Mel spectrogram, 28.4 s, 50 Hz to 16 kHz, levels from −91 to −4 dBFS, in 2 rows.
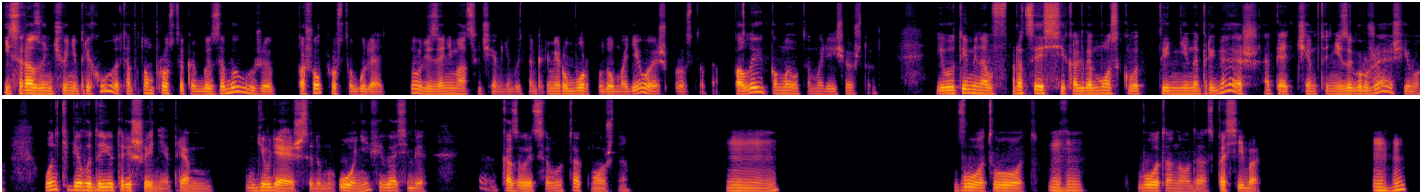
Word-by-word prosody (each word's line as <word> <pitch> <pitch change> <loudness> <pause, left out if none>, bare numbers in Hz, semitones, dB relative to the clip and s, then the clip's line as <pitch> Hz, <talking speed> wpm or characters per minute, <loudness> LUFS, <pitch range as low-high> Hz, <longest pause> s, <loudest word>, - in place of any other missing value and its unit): и 115 - -1
сразу 120 0 +7
ничего 110 +2 -2
не 110 - -2
приходит, 205 - -2
а - - -2
потом 130 - -3
просто 125 +1 0
как 105 - -3
бы 105 +1 +1
забыл 160 - +2
уже, 100 -5 -1 0.2
пошел - - +3
просто - - -4
гулять, 95 -3 -2 0.3
ну, 150 - +1
или 110 - 0
заниматься 105 0 -2
чем-нибудь. 95 -1 -9
Например, 110 +1 -4
уборку 110 -2 0
дома 100 -1 0
делаешь, - - +1
просто - - -9
там - - -22
полы 170 +11 +5
помыл 120 -4 -3
там 105 0 -12
или 105 - -8
еще 115 +3 -6
что-то. - - -17 0.6
И - - -1
вот 120 +4 +3
именно 135 -5 +4
в 105 - -3
процессе, 130 -2 +4
когда 110 0 +4
мозг 115 0 -1
вот 110 - 0
ты 115 - +2
не 110 +1 -1
напрягаешь 115 +1 0
опять - - -1
чем-то, 100 -2 -4
не 105 0 -1
загружаешь 110 -1 +1
его, 100 0 -6 0.4
он 145 +4 +3
тебе 140 -3 +3
выдает 125 -1 +5
решение. 105 -5 +1
Прям 95 -1 -4 0.3
удивляешься, 110 -4 +3
думаю: 95 0 -8
"О, 115 -2 +4
ни 105 +5 -5
фига 120 -5 -1
себе. 100 -2 -5 0.5
Оказывается, 105 -4 -1
вот 110 +2 -8
так - - -1
можно." 105 +2 -8 1.0
М. 110 +1 -3 1.7
Вот-вот. 110 -3 +1
Мгм. 120 0 -4 0.5
Вот 110 0 +2
оно, 100 -2 -5
да, 100 0 -6
спасибо. 110 0 0 1.1
Мгм. 130 +4 0
110 Hz, 150 wpm, -27 LUFS, 105-120 Hz, 1.7 s, сразу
